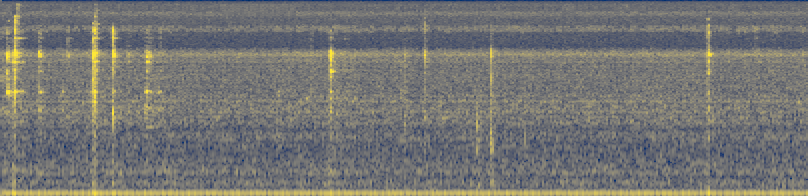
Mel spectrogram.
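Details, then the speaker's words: Clipless bicycle pedal spring tension adjuster being backed off: a few crisp faint quarter-turn detent clicks at uneven intervals over low room hum; normal, clicks vanish when too loose. "so it's got these little quarter turns that you can hear and feel. And you'll know when it's too loose because you won't feel the quarter clicks anymore."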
